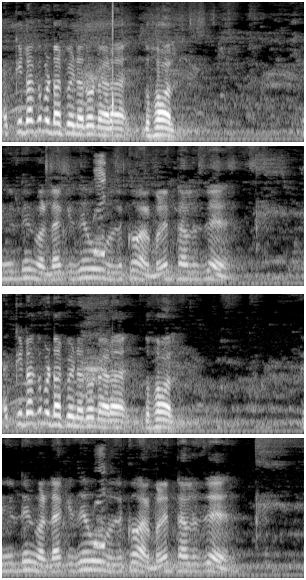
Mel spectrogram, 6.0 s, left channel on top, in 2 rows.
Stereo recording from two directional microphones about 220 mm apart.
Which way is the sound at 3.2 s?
5° right (ahead or behind).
